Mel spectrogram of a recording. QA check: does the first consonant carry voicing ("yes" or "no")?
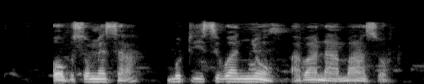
yes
